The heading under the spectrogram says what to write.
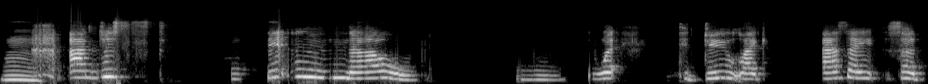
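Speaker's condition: Stuttering; childhood onset, school speech therapy since learning to talk, Lamar University clinic therapy from senior year, age 19; adult, still stutters; stutters openly; prolonged sounds, blocks

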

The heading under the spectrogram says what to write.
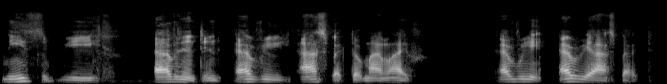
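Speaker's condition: Expressive aphasia; caused by second stroke, left-side paralysis and unable to talk at onset, 21 days at Kaiser; can still play cello, paint and write

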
